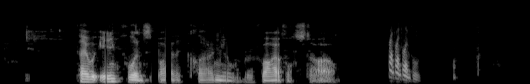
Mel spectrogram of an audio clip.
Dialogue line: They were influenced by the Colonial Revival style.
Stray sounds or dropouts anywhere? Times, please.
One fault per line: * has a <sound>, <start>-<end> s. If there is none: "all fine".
* has a dropout, 1.7-1.7 s
* has a chirp, 3.9-4.2 s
